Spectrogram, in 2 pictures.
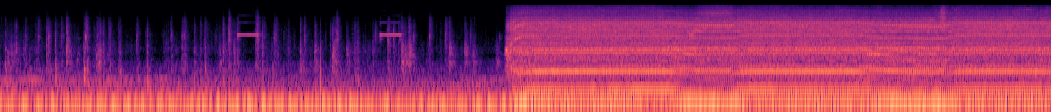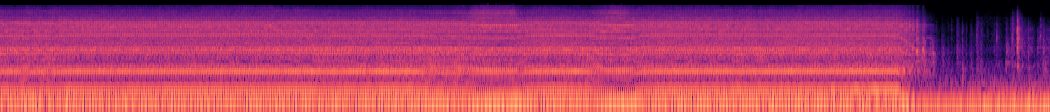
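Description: Two short electronic beeps, then a ShockFlo cordless portable tire inflator's compressor motor starts about five seconds in. It runs for about fifteen seconds with a loud, steady buzz, its pitch dipping briefly a few times, and then cuts off. The air chuck is not on a tire, so it runs unloaded.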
